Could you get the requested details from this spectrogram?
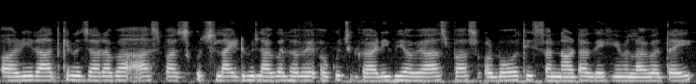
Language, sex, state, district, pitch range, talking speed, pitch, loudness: Bhojpuri, female, Bihar, Gopalganj, 180-190 Hz, 225 wpm, 185 Hz, -12 LUFS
